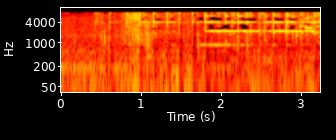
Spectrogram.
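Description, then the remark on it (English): A spoon stirs briskly in a cup, mixing something at home, making a rapid, uneven run of bright clinks with a high ringing tone that lingers between strikes. No one speaks. “I was mixing something with a spoon in a cup, but that's fine.”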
